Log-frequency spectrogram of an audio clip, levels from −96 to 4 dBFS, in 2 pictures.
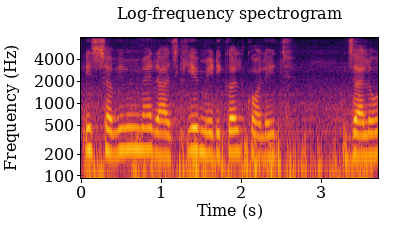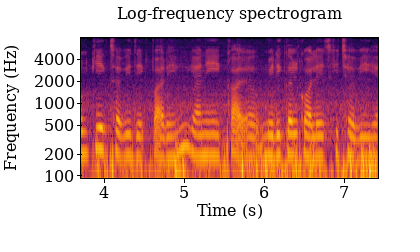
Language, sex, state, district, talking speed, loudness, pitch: Hindi, female, Uttar Pradesh, Jalaun, 170 wpm, -19 LUFS, 190 Hz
